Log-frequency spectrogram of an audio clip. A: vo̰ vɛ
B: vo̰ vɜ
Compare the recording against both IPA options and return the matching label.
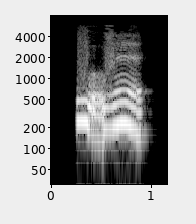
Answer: A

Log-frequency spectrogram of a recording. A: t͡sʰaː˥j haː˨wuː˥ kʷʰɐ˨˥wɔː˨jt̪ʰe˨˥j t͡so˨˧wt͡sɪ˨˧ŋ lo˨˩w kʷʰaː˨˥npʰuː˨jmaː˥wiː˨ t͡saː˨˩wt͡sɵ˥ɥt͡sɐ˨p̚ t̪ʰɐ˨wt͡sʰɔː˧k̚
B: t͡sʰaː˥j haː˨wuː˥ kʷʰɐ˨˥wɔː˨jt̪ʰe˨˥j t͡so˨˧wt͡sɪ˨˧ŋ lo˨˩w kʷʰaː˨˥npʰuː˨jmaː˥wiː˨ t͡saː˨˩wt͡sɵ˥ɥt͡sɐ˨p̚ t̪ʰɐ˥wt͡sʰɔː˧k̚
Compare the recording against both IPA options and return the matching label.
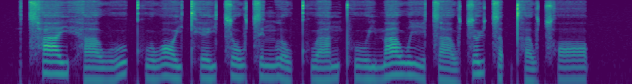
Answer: A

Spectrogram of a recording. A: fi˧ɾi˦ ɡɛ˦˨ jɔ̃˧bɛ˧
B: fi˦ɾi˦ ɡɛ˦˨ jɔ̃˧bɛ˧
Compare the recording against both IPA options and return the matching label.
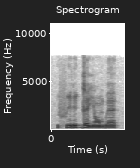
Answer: A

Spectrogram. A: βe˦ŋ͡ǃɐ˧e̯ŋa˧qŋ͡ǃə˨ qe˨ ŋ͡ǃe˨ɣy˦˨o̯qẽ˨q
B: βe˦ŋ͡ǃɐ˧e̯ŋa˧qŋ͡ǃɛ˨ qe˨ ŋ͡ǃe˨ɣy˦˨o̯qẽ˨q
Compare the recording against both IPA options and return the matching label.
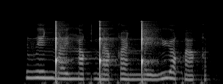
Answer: B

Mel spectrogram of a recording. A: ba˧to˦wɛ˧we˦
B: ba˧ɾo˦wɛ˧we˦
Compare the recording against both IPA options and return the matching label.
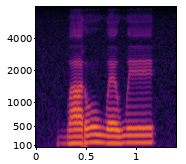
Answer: B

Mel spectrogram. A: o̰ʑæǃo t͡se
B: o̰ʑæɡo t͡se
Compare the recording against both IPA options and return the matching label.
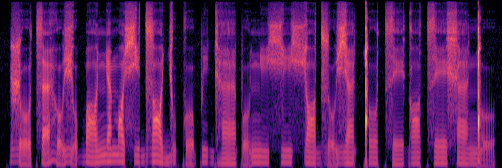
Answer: A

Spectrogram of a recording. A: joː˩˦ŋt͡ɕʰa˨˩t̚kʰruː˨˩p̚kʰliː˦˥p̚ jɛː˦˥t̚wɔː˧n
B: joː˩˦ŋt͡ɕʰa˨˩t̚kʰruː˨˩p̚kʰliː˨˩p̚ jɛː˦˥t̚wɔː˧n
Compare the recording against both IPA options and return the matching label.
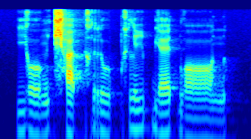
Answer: A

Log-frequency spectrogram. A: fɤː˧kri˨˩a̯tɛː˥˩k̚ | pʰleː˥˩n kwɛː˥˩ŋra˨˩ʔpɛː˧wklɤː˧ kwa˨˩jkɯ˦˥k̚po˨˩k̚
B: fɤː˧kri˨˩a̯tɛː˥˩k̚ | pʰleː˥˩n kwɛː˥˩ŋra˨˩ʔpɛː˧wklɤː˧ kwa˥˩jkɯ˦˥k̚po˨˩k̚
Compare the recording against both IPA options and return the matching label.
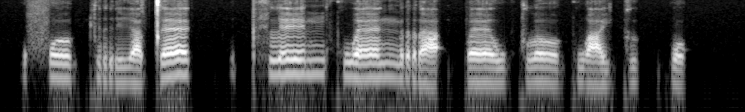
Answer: A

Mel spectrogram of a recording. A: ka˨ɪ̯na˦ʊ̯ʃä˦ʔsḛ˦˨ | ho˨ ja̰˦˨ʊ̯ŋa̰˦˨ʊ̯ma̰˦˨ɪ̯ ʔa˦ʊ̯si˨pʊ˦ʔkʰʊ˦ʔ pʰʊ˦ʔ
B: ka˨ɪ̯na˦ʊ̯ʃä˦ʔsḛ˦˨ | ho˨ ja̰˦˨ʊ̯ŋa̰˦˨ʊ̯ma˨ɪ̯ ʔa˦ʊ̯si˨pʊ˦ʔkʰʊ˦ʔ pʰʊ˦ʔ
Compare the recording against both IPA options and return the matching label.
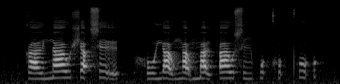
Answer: A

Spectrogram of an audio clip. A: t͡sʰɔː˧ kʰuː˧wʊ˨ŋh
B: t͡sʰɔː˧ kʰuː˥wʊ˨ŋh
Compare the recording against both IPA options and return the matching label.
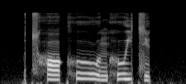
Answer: B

